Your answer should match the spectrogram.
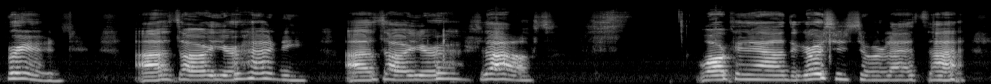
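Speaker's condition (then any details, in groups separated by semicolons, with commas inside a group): Throat cancer radiation damage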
